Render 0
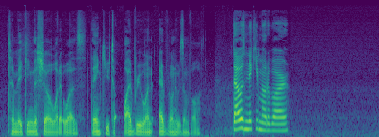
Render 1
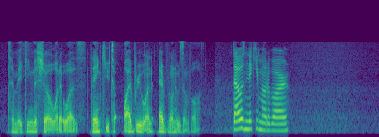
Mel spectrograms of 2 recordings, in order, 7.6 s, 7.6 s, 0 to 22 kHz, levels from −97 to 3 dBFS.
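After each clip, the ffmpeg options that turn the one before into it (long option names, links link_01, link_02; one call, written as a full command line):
ffmpeg -i in.wav -af "afftfilt=real='re*between(b*sr/4096,160,6200)':imag='im*between(b*sr/4096,160,6200)':win_size=4096:overlap=0.75,dynaudnorm=framelen=130:gausssize=13:maxgain=12dB,volume=-1dB" out.wav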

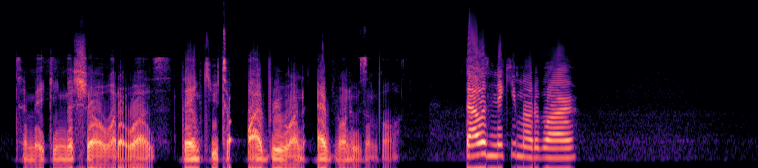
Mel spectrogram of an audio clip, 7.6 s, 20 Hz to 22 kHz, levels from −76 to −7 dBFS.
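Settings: ffmpeg -i in.wav -af "aeval=exprs='0.841*(cos(1*acos(clip(val(0)/0.841,-1,1)))-cos(1*PI/2))+0.075*(cos(8*acos(clip(val(0)/0.841,-1,1)))-cos(8*PI/2))':channel_layout=same,lowshelf=frequency=430:gain=-6.5" out.wav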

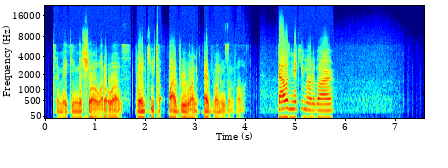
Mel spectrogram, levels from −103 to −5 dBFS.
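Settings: ffmpeg -i in.wav -af "acrusher=bits=8:mix=0:aa=0.5" out.wav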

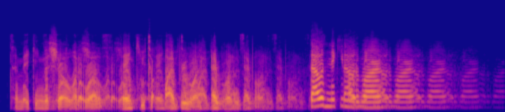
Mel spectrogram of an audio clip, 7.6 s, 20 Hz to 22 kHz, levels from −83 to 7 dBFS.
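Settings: ffmpeg -i in.wav -af "highpass=220,lowpass=2400,aecho=1:1:490|980|1470|1960:0.355|0.128|0.046|0.0166" out.wav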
